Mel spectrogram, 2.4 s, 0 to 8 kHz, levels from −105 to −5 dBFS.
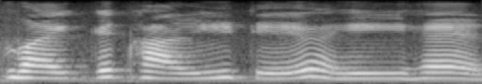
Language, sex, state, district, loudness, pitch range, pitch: Hindi, female, Madhya Pradesh, Umaria, -21 LUFS, 195-235 Hz, 210 Hz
